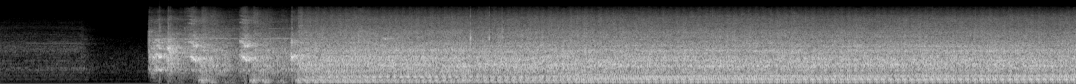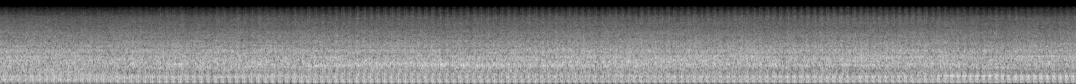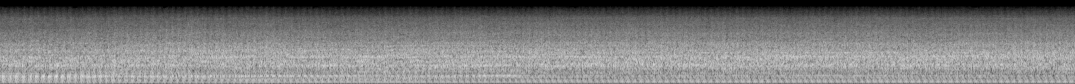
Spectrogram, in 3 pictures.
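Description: A 2010 Kawasaki ER-6n's parallel-twin engine, fitted with a Yoshimura exhaust, is started about a second and a half in. A brief burst of cranking and catching settles within a couple of seconds into a steady idle.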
